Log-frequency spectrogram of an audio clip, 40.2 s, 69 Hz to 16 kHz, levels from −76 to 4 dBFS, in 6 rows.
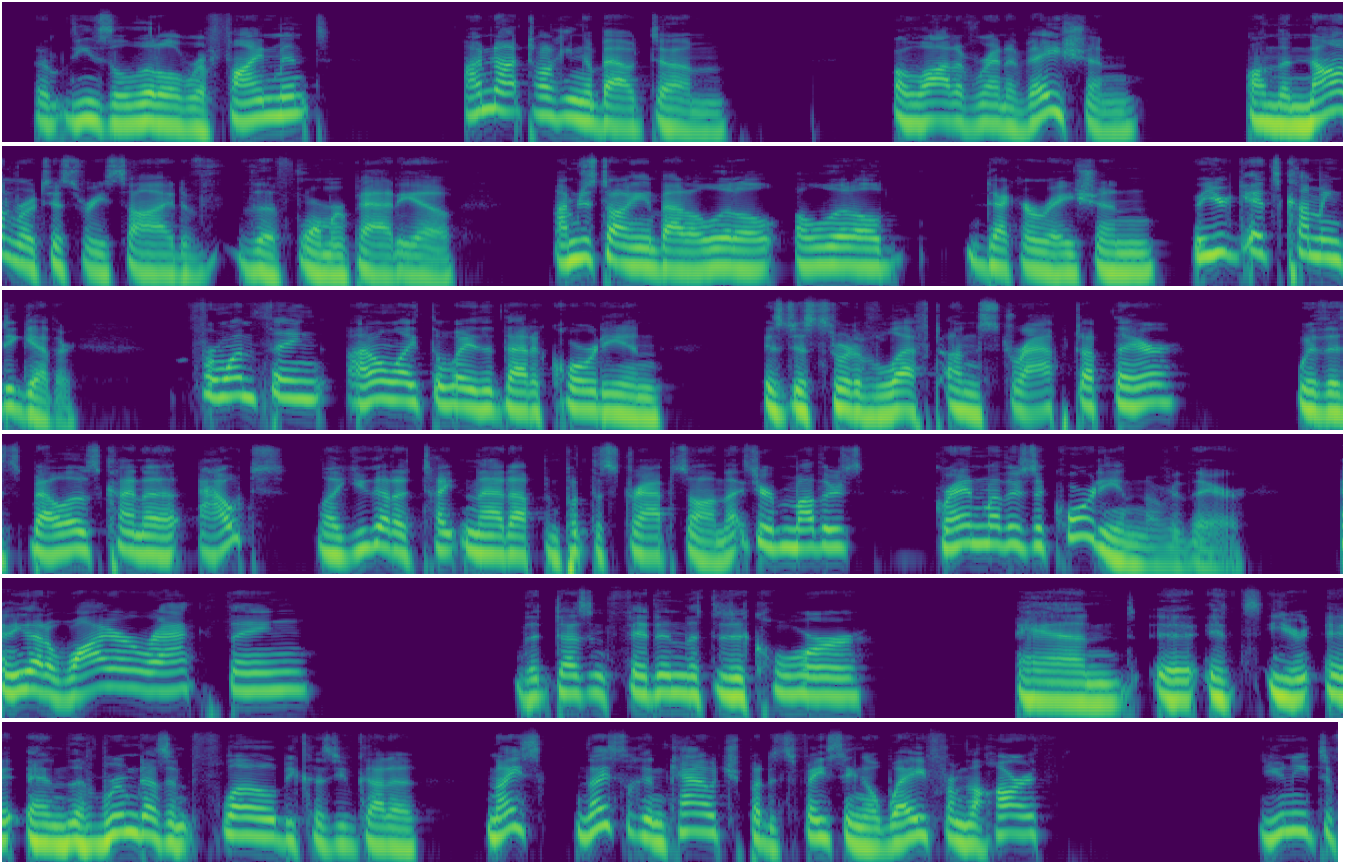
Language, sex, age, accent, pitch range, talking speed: English, male, 50-69, American, 140-190 Hz, 180 wpm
